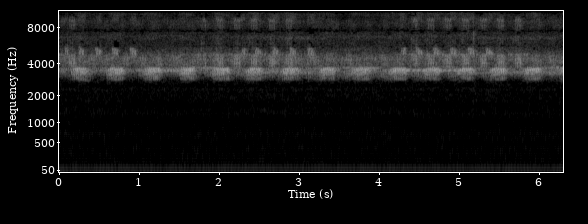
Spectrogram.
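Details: Autumn insect orchestra led by crickets by a streetlight: bright, high chirps pulsing rhythmically roughly twice a second, layered with softer shimmering trills from other insects.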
